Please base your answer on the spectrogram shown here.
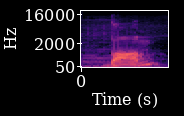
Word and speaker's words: bomb: Most silent B's come at the ends of words and just after M. Bomb, climb, come, crumb, dumb, lamb, numb, plum, thumb, tomb.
